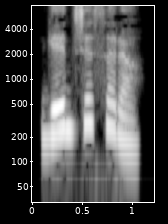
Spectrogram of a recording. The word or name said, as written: ಗೆಜ್ಜೆಸರ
